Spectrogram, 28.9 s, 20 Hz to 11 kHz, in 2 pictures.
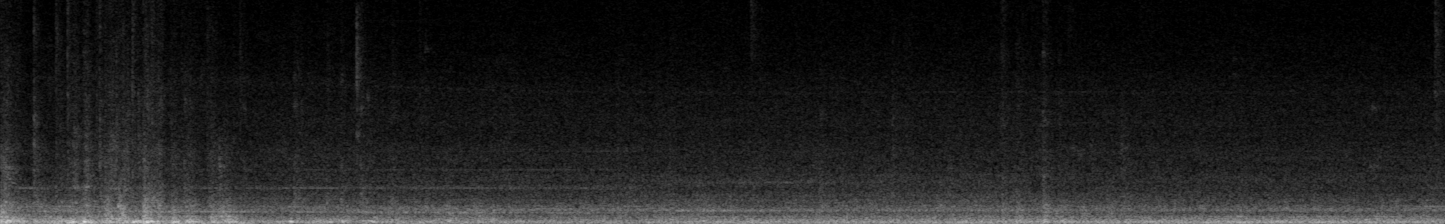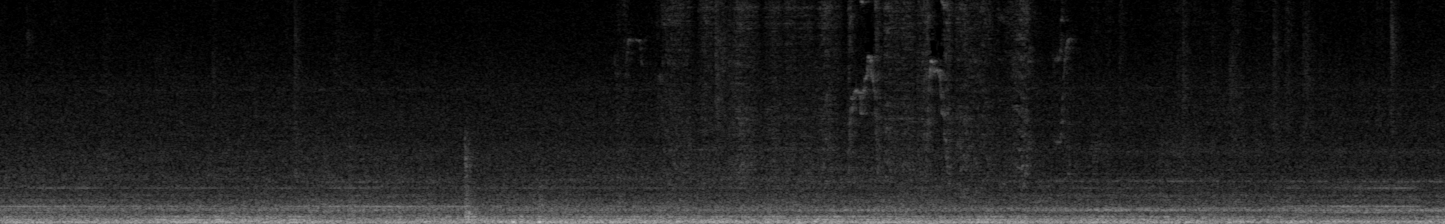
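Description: Kawasaki C151 metro train running between stations, heard from inside the car: a steady rumble of wheels on the rails with a faint steady whine. The rumble is loudest in the first couple of seconds, and a few brief high squeals come about three quarters of the way in.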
